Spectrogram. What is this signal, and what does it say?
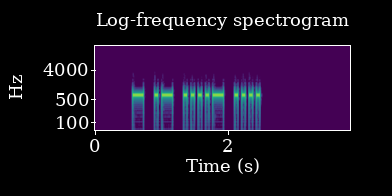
Morse code, heard as a keyed tone, about 22 wpm, 700 Hz. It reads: TA4H
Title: DXCC-100 Call Signs - 4 Characters - Repeated 3x - 22wpm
